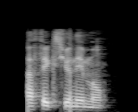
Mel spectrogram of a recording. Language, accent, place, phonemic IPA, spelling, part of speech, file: French, France, Lyon, /a.fɛk.sjɔ.ne.mɑ̃/, affectionnément, adverb, LL-Q150 (fra)-affectionnément.wav
- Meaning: affectionately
